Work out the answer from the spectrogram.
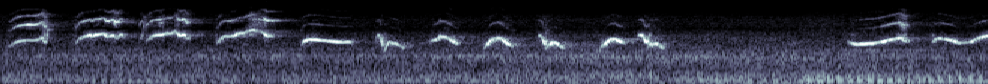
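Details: Oriental magpie-robin singing as a lure to get other birds singing: a fast series of short whistled notes sliding up and down, about ten in a row, then a brief gap and more rising whistles.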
